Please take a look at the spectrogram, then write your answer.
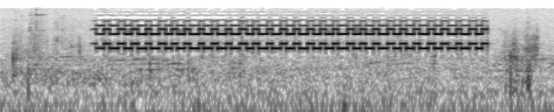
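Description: A telephone rings once in a steady electronic burst lasting about two seconds, close and clear over a quiet room.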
